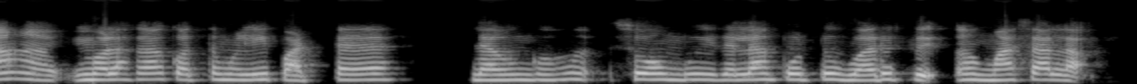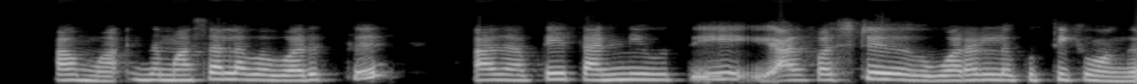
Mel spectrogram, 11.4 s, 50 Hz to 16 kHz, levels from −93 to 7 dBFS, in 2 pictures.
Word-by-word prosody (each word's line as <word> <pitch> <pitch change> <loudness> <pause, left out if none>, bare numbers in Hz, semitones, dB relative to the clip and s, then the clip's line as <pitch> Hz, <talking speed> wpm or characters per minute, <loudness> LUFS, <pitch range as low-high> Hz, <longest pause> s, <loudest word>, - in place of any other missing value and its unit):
ஆஹ, 275 +1 +1 0.3
மொளகா, 250 +1 +2
கொத்தமல்லி, 245 0 0
பட்ட, 220 +2 -3 0.7
லவங்கம், 235 +2 0 0.3
சோம்பு 255 -2 +3
இதெல்லாம் 250 +2 +1
போட்டு 250 0 +2
வறுத்து, 255 - +2 0.2
அ - - +3
மசாலா, 235 -2 +1 0.6
ஆமா, 215 -4 -1
இந்த 240 0 -1
மசாலாவ 245 +1 +2
வறுத்து, 240 +6 -1 0.6
அத 235 0 0
அப்டியே 260 +4 +1
தண்ணீ 240 +2 +2
ஊத்தி, 240 0 -4 0.4
அத 225 - -1
ஃபஸ்ட்டு 240 +4 -1 0.4
உரல்ல 230 +2 +1
குத்திக்குவாங்க. 225 -5 -2
240 Hz, 120 wpm, -22 LUFS, 230-250 Hz, 0.7 s, சோம்பு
